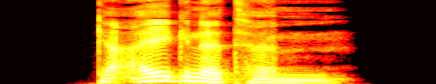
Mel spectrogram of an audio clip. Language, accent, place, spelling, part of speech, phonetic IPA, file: German, Germany, Berlin, geeignetem, adjective, [ɡəˈʔaɪ̯ɡnətəm], De-geeignetem.ogg
- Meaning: strong dative masculine/neuter singular of geeignet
